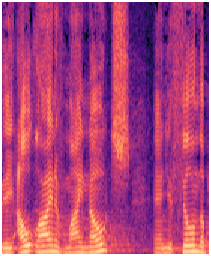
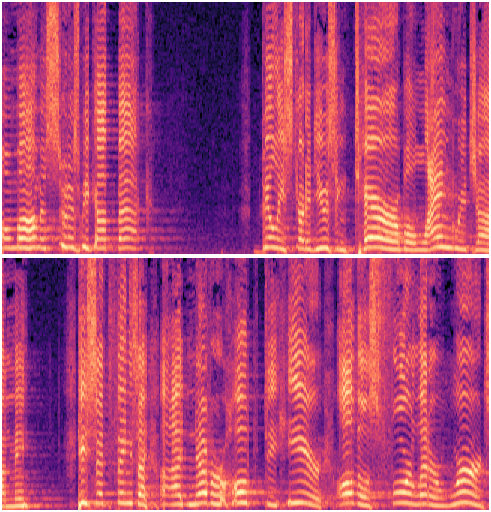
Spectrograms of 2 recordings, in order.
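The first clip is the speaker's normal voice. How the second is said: put-on sobbing speech, higher pitch; 9 semitones higher than usual. Telling a joke about a bride calling her mother: imitating a crying bride. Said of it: "she starts sobbing, start crying".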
